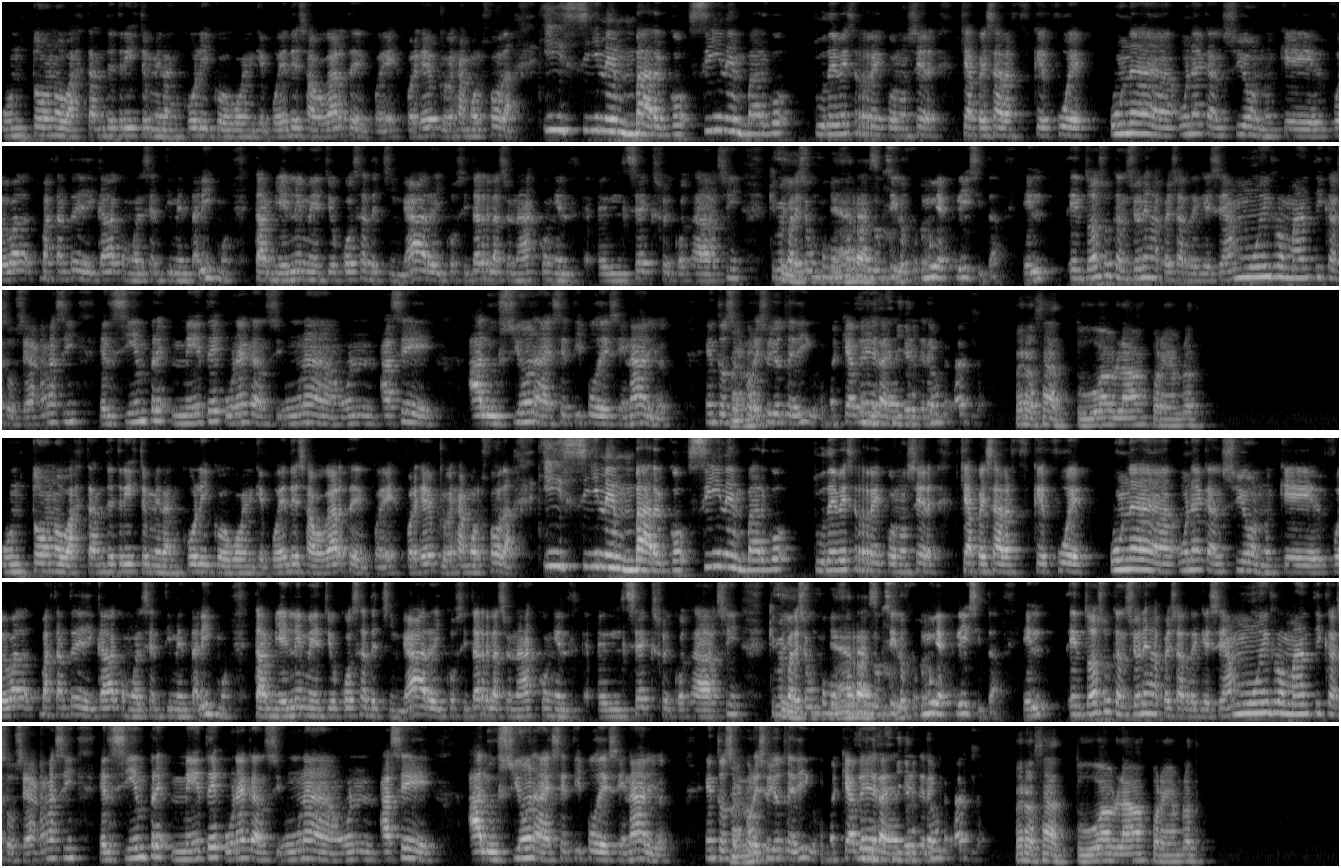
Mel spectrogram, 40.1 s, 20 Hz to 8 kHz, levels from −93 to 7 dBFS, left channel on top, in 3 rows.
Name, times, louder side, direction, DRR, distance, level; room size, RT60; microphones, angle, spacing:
voice 1, 0.0-7.9 8.1-31.1 31.4-33.4 33.8-36.4, right 4 dB, 75° right, 0.6 m, -31 dB
voice 2, 21.2-22.4 34.0-34.4 35.3-36.2 36.9-38.7, right 3 dB, 25° right, 0.3 m, -33 dB
2.9 x 2.1 x 2.6 m
head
